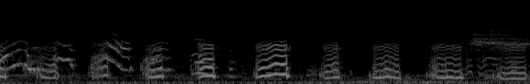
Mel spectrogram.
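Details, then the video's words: Several newborn F1B Standard Goldendoodle puppies whimpering and squealing in quick succession, each cry wavering and sliding in pitch, nearly two per second, the last one a higher, thinner squeak. "Sweet Sounds of newborn F1B Standard Goldendoodle Puppies"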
